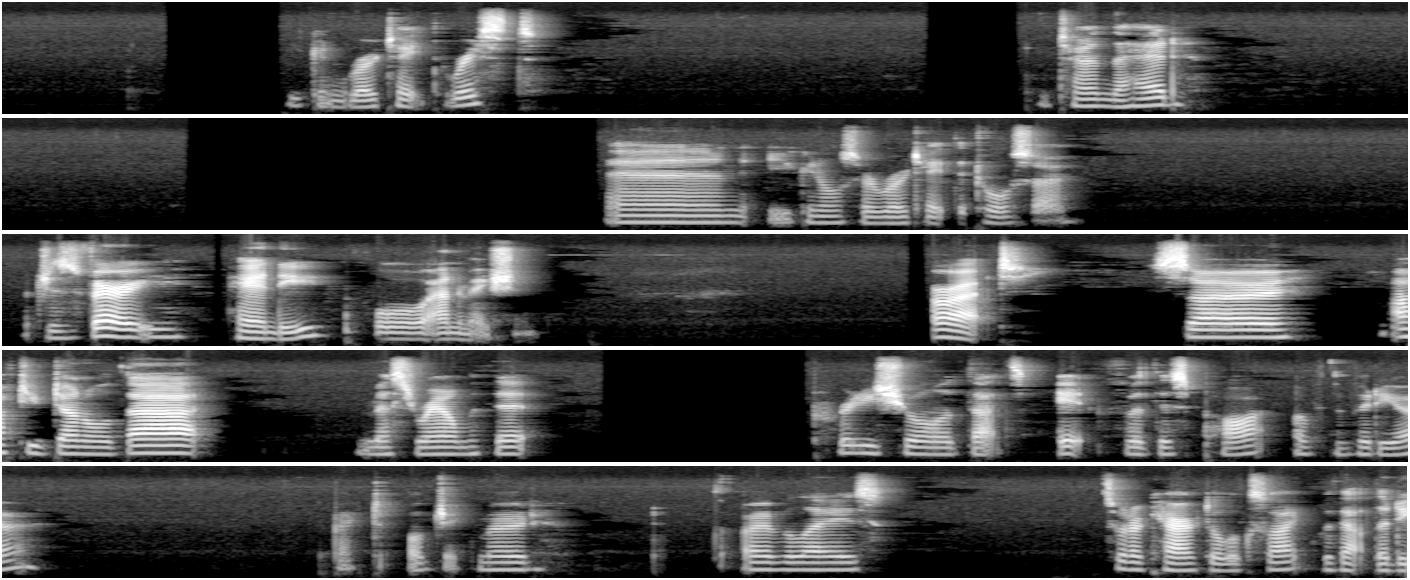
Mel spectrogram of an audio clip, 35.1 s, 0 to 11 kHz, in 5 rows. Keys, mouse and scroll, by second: 0.2 click, 1.0 click, 1.6 middle click, 2.3 r, 3.7 click, 5.2 click, 5.5 r, 7.6 click, 9.5 click, 10.4 middle click, 11.5 r, 13.3 click, 14.1-15.7 middle drag, 18.8 click, 19.2 g, 22.7-27.2 middle drag, 28.2-29.4 drag, 29.9 middle click, 31.7 click.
